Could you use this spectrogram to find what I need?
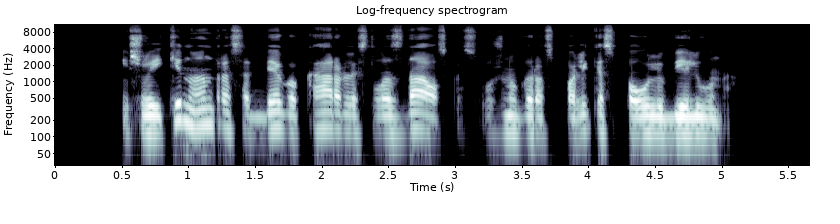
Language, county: Lithuanian, Klaipėda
